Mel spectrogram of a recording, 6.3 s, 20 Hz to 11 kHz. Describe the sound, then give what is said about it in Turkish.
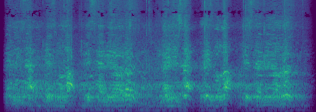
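A large crowd of Beşiktaş football fans chants the slogan "Mecliste Hizbullah istemiyoruz" ("We don't want Hezbollah in parliament") in unison, celebrating a match Beşiktaş won 4-1. The chant is loud and sustained, with rhythmic rises and falls in the massed voices repeating every second or so. “Son olarak da karşılaşmayı 4-1 kazanan Beşiktaş'ta taraftarlar mecliste Hizbullah istemiyoruz diye tezahürat yapmış.”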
